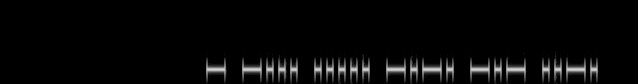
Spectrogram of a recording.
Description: Morse code, heard as a keyed tone, about 20 wpm, 700 Hz. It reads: TB5CKF
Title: DXCC-100 Call Signs - 6 Characters - Repeated 2x - 20wpm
